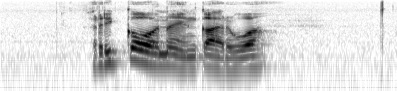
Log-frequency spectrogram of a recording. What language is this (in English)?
Tsonga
